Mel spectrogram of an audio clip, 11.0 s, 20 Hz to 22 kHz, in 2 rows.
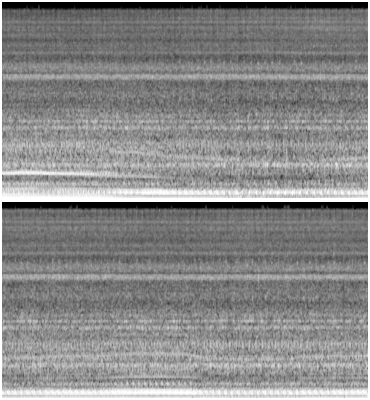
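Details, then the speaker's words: Mercedes 190SL with rebuilt Solex carburetors (39,000 miles; new throttle shafts, trued mating surfaces): even, steady low idle with faint hum and slight hunting while cold on choke; normal cold idle before thermostat opens and tuning. "Not bad for cold carburetors. So I'm going to increase the RPM so you can get this warmed up pretty quick and do some tuning."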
